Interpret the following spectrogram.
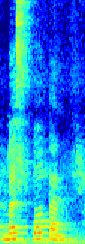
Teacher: di dalam Al-Quran tertulis huruf shod, tetapi dibacanya sin, sehingga dibaca bastotan.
